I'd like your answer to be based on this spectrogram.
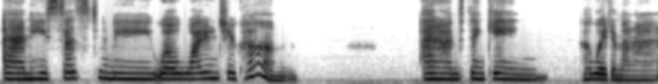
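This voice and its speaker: A woman's fairly high voice at a very slow pace, with long, frequent pauses and fairly even intonation. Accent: American. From US South, Nashville. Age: 50s. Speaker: former international model. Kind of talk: casual interview chat.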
